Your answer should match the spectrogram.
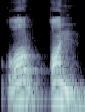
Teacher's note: زبر ہے، تو را ساکن کو موٹا پڑھیں گے، غرقن، غرقن۔ غین کو بھی، را کو بھی اور قاف کو بھی، تینوں کو موٹا کر کے پڑھیں گے، یعنی اس لفظ کے اندر تمام حروف موٹے پڑھے جائیں گے۔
